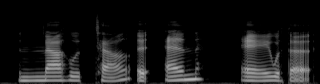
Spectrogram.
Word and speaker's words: Nahuatl: I forget how to pronounce it. It's Nahuatl, N-A with an accent, Huatl.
